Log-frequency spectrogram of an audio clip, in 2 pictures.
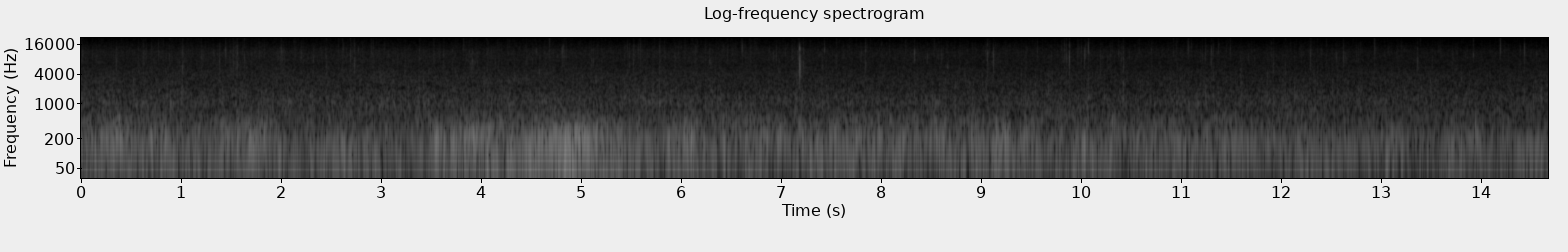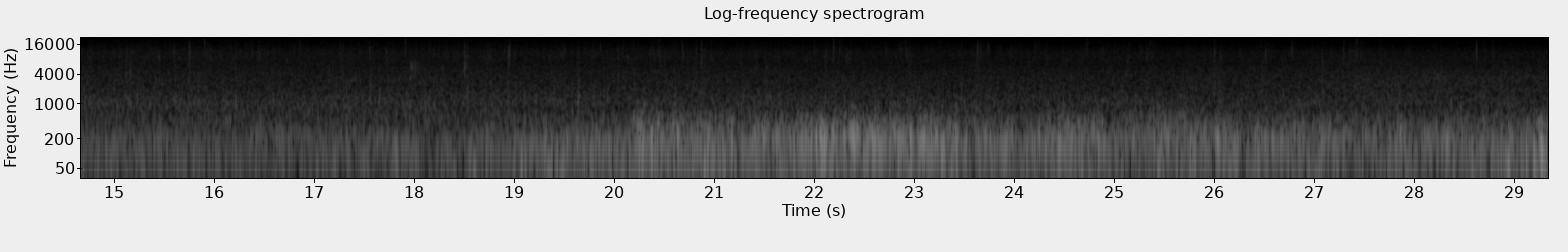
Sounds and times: gentle thunderstorm rolls in 0:00.0 - 0:14.8
light rain 0:00.0 - 0:29.3
gentle thunderstorm rolls in 0:17.7 - 0:29.3

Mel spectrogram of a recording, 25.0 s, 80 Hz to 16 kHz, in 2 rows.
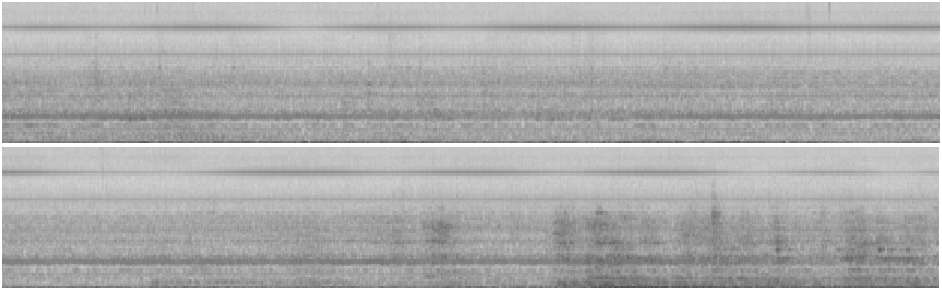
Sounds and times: big metallic light tower 0:00.0 - 0:25.0
surrounding electromagnetic field 0:00.0 - 0:25.0

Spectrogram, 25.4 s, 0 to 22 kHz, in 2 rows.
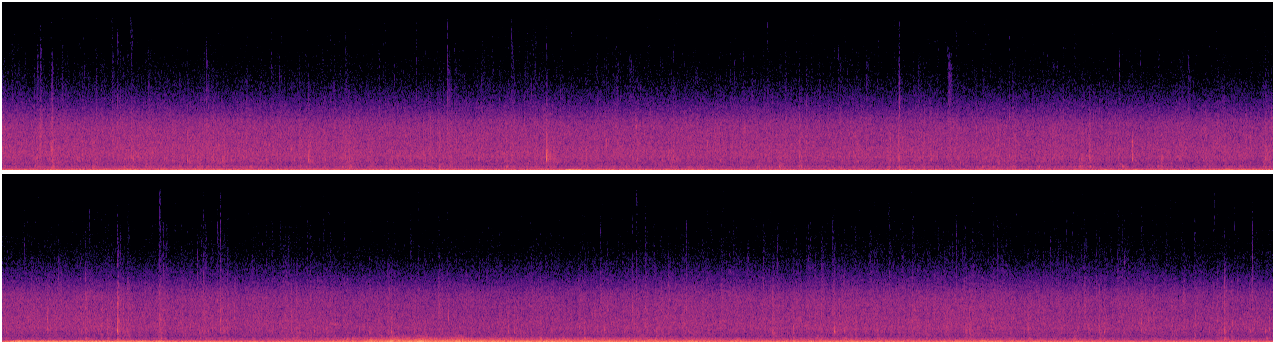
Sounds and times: light rain 0:00.0 - 0:25.4
distant thunderstorm 0:12.1 - 0:25.4

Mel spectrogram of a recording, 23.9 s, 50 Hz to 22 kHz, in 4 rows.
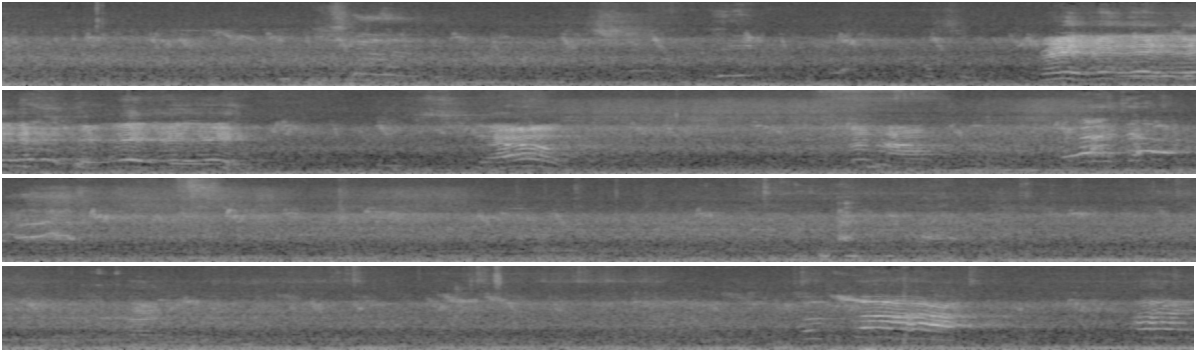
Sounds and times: Traffic sound 0:00.0 - 0:23.8
birds 0:00.0 - 0:23.8

